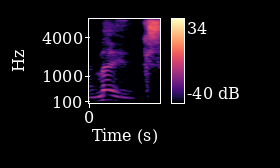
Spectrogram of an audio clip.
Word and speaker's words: Moog: So things like uh Moogs and or Moog as it is pronounced and Overheims and uh there was another one as well.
